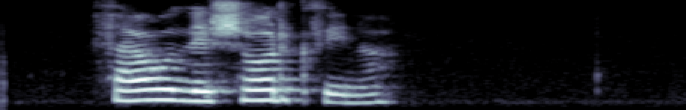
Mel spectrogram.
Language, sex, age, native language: Icelandic, female, 9, Icelandic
